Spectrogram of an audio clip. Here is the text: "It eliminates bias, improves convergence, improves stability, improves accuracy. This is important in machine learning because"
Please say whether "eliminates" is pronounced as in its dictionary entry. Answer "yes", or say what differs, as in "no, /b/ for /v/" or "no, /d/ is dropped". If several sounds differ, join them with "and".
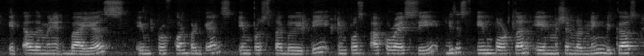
no, /s/ is dropped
